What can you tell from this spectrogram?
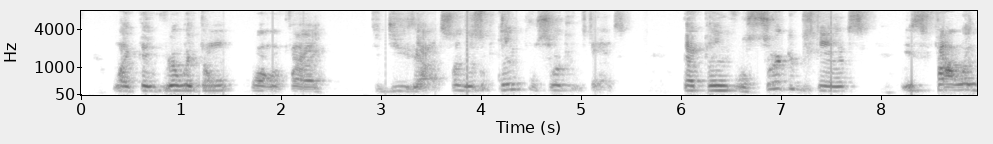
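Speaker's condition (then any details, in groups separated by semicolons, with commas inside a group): Cerebral palsy; from birth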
